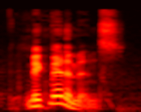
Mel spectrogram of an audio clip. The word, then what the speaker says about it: McMenamin's: Am I saying that right? – McMenamin's. – McMenamin's? – Yeah, you got it. – Is it like cinnamon, but... – A little bit, yeah. – McMenamin? – But Irish. Yeah.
